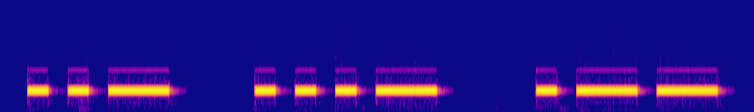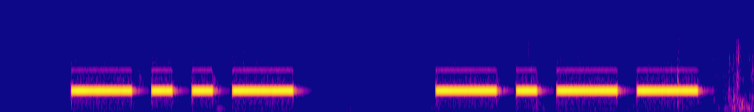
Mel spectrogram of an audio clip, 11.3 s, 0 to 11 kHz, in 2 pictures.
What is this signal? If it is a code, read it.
Morse code, heard as a keyed tone, about 8 wpm, 650 Hz. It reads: U V W X Y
